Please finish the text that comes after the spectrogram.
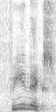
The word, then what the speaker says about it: Fenyx: Immortals Fenyx Rising. Phoenix is spelled Fenyx. It's spelled that way, not the way you probably are thinking.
